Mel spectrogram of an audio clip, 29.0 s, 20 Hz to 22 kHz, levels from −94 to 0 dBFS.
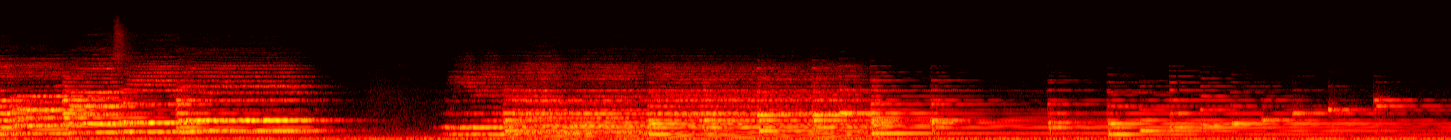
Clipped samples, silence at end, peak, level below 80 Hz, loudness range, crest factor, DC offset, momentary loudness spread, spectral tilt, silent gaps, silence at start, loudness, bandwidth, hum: under 0.1%; 0 s; -22 dBFS; -54 dBFS; 12 LU; 16 dB; under 0.1%; 19 LU; -8.5 dB/octave; none; 0 s; -37 LUFS; 8.8 kHz; none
